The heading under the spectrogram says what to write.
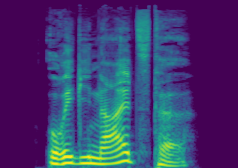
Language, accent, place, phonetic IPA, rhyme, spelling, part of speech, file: German, Germany, Berlin, [oʁiɡiˈnaːlstə], -aːlstə, originalste, adjective, De-originalste.ogg
- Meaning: inflection of original: 1. strong/mixed nominative/accusative feminine singular superlative degree 2. strong nominative/accusative plural superlative degree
